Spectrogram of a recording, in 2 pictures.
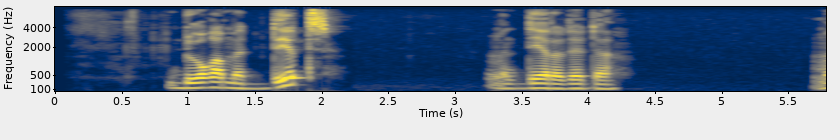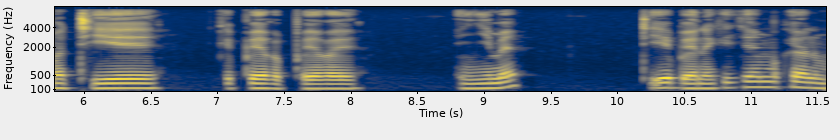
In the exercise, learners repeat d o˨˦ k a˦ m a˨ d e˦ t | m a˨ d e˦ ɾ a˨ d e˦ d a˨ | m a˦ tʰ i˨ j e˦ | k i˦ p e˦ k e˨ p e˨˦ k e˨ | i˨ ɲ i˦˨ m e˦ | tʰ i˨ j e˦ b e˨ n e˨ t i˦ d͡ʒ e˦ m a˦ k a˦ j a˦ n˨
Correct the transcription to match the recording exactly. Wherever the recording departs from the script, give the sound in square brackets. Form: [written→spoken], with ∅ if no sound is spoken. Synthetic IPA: d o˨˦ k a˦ m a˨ d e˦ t | m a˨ d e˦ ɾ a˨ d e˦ d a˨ | m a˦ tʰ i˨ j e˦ | k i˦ p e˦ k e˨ p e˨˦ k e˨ | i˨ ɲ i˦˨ m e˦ | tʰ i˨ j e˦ b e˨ n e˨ [t→k] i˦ d͡ʒ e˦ m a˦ k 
